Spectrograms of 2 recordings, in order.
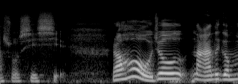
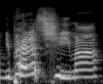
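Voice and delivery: higher, louder sneering mock challenge; retold taunt; 8 semitones higher, 5 dB louder than usual. Stranger mocking whether she can pay for the helmet, sneering yell. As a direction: jeer it like a petty bully. Angry man taunting about payment.

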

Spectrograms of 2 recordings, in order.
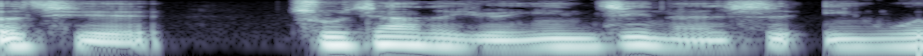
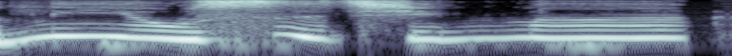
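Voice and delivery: very high, stretched mock screech; imitated indignant cry; 12 semitones higher than usual. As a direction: protest like the outraged nurse, up in head voice. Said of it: "那护士就大叫说". (学护士尖声抗议大叫)

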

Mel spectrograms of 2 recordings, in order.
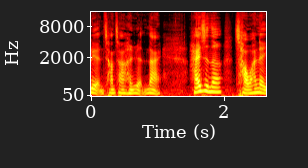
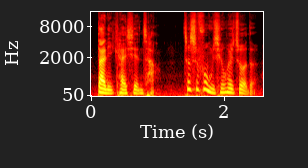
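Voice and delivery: ordinary delivery

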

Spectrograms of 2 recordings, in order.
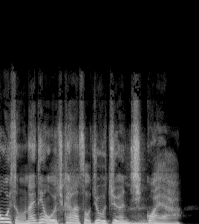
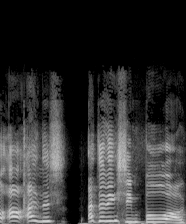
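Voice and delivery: high mock-cheerful relatives' voice; teasing relatives; 10 semitones higher than usual. Relatives teasing about the new bride, high and playful.

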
